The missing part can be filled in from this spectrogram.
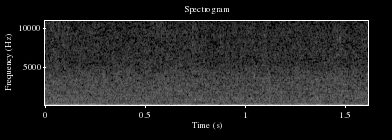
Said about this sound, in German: Saurer Regen.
